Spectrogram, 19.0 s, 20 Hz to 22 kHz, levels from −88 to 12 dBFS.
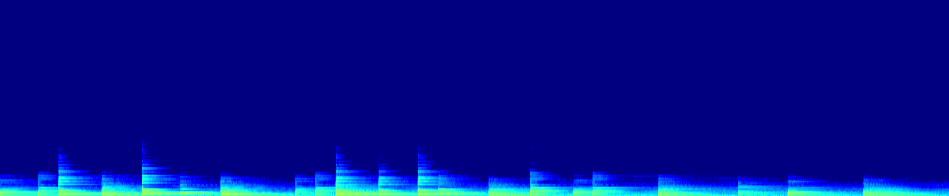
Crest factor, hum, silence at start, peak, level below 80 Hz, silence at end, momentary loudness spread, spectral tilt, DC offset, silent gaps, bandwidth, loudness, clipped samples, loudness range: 18 dB; none; 0 s; -22 dBFS; -68 dBFS; 0 s; 14 LU; -10.5 dB/octave; under 0.1%; none; 4.7 kHz; -40 LUFS; under 0.1%; 8 LU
